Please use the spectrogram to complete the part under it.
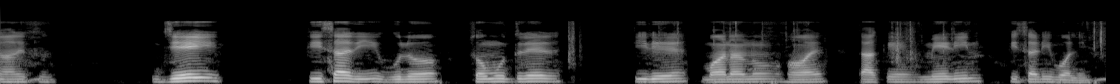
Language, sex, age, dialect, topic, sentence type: Bengali, male, <18, Standard Colloquial, agriculture, statement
